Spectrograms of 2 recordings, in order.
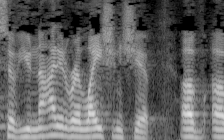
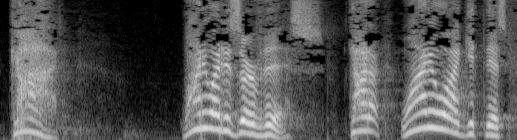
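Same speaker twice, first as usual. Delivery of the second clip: higher-pitched, incredulous question; shocked and amazed; 5 semitones higher than usual. Acted. Sheep asking God about the reward, shocked and amazed. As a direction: ask in stunned amazement. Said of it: "they would just be shocked and amazed".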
